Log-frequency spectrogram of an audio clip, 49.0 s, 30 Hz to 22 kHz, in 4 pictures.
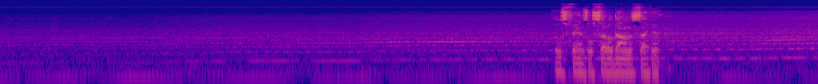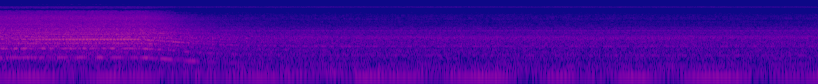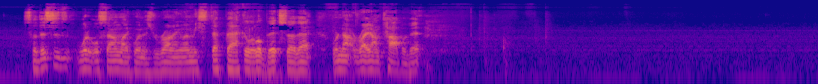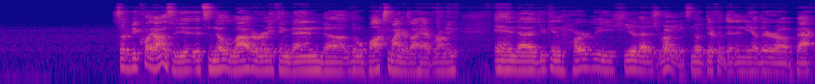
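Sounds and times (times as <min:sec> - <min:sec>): cooling fans whining: 0:00.0 - 0:49.0.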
